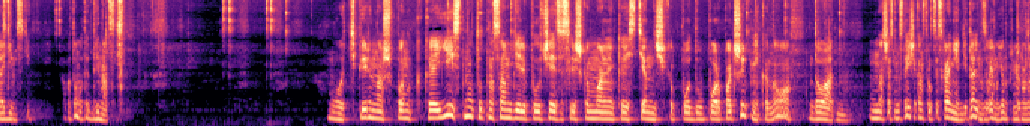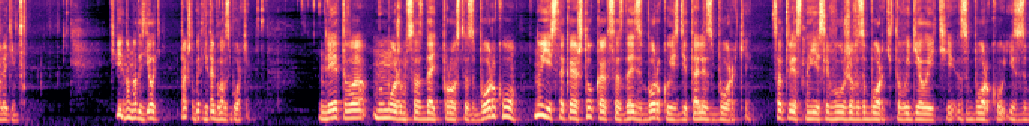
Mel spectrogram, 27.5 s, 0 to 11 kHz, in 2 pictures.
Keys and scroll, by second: 0.0 1, 0.1 Return, 1.3-2.0 typing, 13.4-14.3 typing.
